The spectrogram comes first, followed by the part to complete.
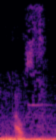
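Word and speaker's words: aus: To say it like u. Um it's technically supposed to be German. House.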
